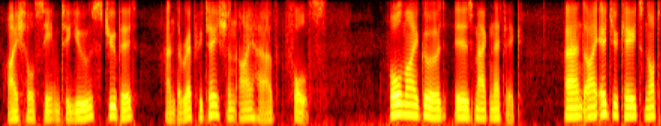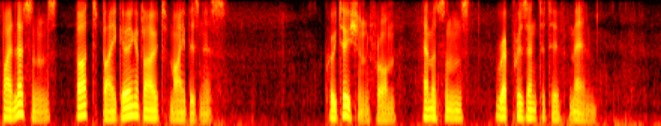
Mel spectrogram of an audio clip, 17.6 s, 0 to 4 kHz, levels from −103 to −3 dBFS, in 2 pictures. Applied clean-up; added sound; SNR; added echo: neural separator model SepFormer WHAM!.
